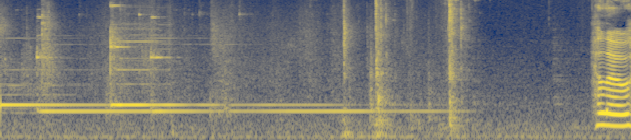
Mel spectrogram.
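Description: A two-tone doorbell chime rings: a ding-dong, with the higher note struck again about a second in and the lower note ringing on and fading away over about four seconds. A few soft thuds follow near the end.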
